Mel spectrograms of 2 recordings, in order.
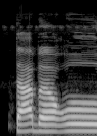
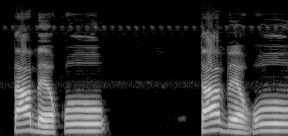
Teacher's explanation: কলকলাটি ধাক্কা মেরে নিচে সাউন্ড আসবে, তাবগু, তাবগু, অবশ্যই গয়নটিকে গু মোটা করে পড়বেন।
